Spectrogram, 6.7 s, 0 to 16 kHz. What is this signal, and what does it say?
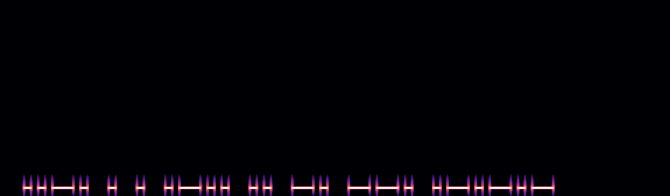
Morse code, heard as a keyed tone, about 17 wpm, 700 Hz. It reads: FEELING.
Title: Sentences from Top 1400 Words 17wpm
